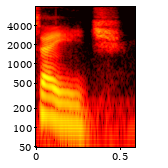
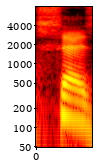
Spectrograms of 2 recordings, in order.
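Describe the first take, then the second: First: The name sounds like the word 'sage'. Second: The name sounds like the word 'says'. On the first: The speaker calls it right. "Says is pronounced sage, apparently" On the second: The speaker calls it wrong. "it's not says"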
